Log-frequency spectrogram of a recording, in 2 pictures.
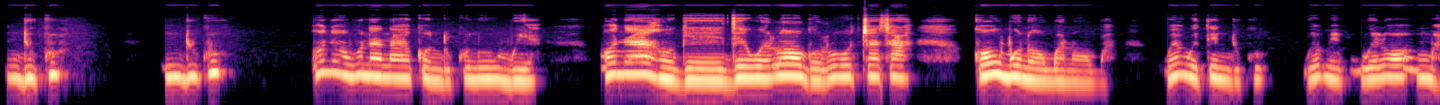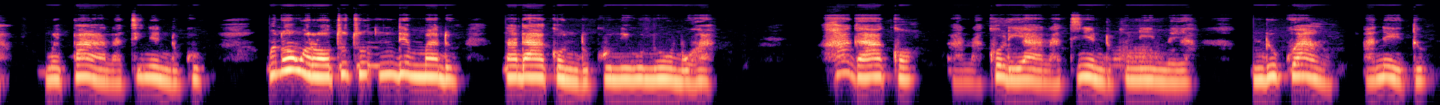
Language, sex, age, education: Igbo, female, 30-45, primary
